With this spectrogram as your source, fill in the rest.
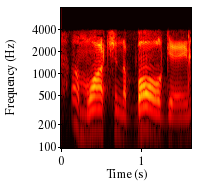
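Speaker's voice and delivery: loud, gruff, grumpy put-on voice.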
